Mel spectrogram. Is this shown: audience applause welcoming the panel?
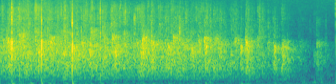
yes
